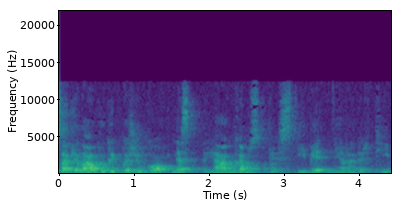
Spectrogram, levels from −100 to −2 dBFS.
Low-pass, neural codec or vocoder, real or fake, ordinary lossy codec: 19.8 kHz; none; real; AAC, 32 kbps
